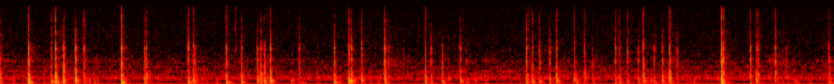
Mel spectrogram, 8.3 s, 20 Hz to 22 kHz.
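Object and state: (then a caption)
Hard plastic case tapped with fingernails. Long nails tap slowly and gently on a hollow, glossy purple hard plastic case. About 36 quiet, sharp clicks come in irregular clusters, each dying away almost instantly, over a faint steady hum.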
